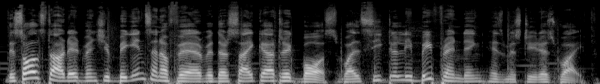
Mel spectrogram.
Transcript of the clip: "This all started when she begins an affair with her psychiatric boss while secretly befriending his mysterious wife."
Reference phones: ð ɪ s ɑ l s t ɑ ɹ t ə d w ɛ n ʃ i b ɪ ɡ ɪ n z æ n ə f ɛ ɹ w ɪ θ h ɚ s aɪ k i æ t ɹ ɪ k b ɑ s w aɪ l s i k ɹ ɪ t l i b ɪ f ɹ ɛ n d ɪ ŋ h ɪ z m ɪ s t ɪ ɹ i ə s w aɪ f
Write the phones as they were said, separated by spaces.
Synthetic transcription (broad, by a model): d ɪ s ɑ l s t ɑ ɹ t ə d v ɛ n ʃ i b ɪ ɡ ɪ n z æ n ə f ɛ ɹ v ɪ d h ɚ s aɪ k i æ t ɹ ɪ k b ɑ s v aɪ l s i k ɹ ɪ t l i b ɪ f ɹ ɛ n d ɪ ŋ h ɪ z m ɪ s t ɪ ɹ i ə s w aɪ f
